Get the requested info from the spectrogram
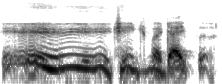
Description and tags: Oldman Change My Diaper
Me groaning like a old man and saying "Change my diapers"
